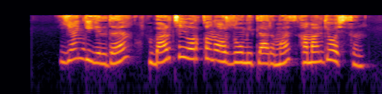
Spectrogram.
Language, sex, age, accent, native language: Uzbek, female, 19-29, Andijon, Uzbek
